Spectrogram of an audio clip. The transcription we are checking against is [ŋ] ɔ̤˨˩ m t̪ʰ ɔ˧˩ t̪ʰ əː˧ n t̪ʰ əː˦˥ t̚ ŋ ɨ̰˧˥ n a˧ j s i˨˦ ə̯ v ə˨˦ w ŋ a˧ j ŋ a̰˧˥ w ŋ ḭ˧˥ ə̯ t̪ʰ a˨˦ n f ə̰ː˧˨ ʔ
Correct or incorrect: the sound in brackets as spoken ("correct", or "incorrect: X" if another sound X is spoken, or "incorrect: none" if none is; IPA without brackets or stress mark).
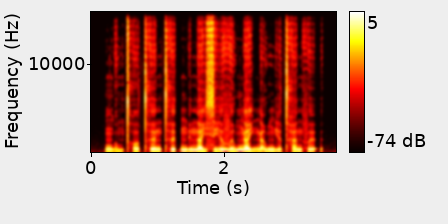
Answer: correct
